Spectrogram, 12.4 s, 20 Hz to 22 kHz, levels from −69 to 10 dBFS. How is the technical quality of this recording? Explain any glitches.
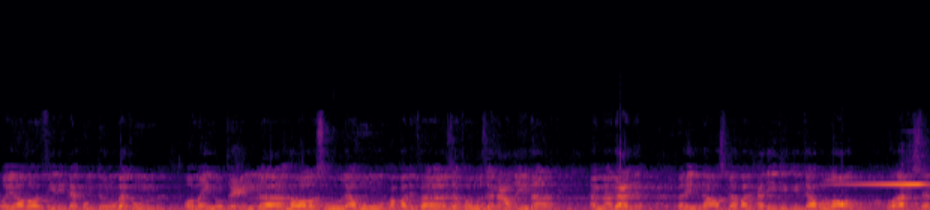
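There's one real problem, and it's right at the end. From 10.92 s to the close, a loudspeaker feedback squeal takes over. A mic is picking up the speaker it feeds, and at 2.8 kHz the loop gain goes past one. That tone swells over roughly a second until it sits about 5 dB above the rest of the sound.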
